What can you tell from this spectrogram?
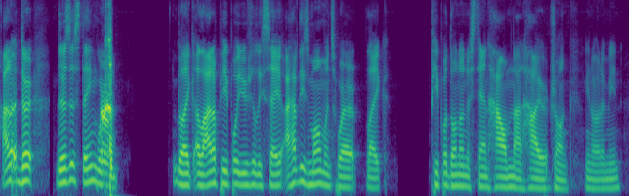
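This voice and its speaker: A man's voice: mid-range voice, moderate pace, bright, forceful tone, clean tone, no echo. Casual swearing young man, podcast chat. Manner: rambling storyteller, swears freely, many fillers. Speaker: podcast co-host.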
